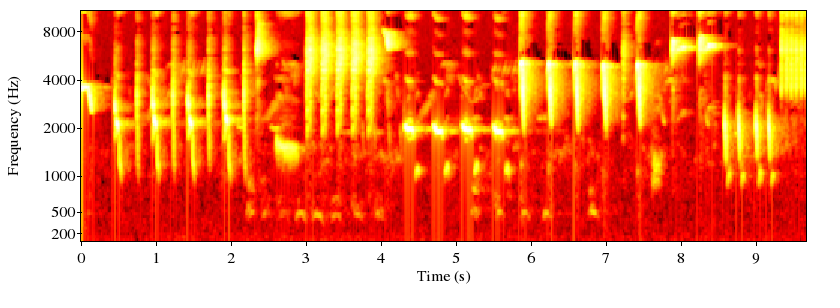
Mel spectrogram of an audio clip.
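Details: Nightingale singing in the evening, a rich varied phrase of rapid repeated chirps, a dense buzzing burst, a string of steady whistled notes, loud falling sweeps and a final rattle.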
